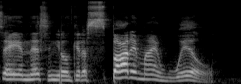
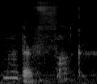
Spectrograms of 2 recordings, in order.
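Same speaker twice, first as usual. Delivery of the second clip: whisper; 6 semitones higher, 18 dB quieter than usual. Retold or imitated. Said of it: "he goes".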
